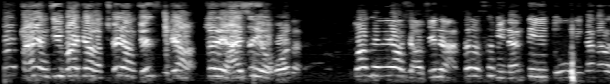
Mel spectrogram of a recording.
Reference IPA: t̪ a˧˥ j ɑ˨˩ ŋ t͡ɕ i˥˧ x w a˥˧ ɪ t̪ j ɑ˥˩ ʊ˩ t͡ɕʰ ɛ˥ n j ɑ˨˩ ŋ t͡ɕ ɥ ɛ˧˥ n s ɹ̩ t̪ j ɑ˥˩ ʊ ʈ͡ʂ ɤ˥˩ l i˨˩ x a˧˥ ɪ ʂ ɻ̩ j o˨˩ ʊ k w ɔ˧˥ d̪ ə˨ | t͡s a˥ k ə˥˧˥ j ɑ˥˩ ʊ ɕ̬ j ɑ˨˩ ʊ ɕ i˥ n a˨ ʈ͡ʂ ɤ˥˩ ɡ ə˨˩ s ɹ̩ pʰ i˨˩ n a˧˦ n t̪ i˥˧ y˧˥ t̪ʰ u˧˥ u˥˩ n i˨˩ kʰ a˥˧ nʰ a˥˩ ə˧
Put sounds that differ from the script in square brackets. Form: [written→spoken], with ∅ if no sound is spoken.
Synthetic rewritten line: t̪ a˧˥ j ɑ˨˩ ŋ t͡ɕ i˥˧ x w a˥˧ ɪ t̪ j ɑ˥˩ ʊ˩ t͡ɕʰ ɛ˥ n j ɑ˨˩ ŋ t͡ɕ ɥ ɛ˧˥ n s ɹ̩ t̪ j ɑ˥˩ ʊ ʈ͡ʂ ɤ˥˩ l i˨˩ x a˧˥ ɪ ʂ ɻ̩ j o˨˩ ʊ [k→x] w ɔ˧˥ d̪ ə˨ | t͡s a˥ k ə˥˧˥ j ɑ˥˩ ʊ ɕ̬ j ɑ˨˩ ʊ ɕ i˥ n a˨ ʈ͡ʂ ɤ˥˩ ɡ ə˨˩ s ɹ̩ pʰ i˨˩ n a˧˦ n t̪ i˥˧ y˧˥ [t̪ʰ→t̪] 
